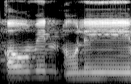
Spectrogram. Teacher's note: تنوین کے بعد حمزہ آ رہا اظہار ہوگا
